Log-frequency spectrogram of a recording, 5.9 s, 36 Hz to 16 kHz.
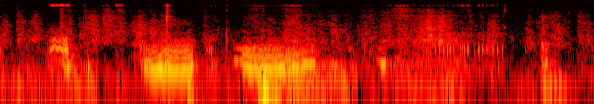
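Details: One-week-old Border Collie puppies from the "U2" litter of Selen and Max give two clear, harmonic squealing whines, the second longer and wavering, along with faint shuffling and a short squeak near the end.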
